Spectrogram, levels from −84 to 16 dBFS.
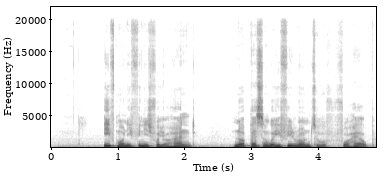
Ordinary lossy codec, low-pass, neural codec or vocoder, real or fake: none; 19.8 kHz; none; real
